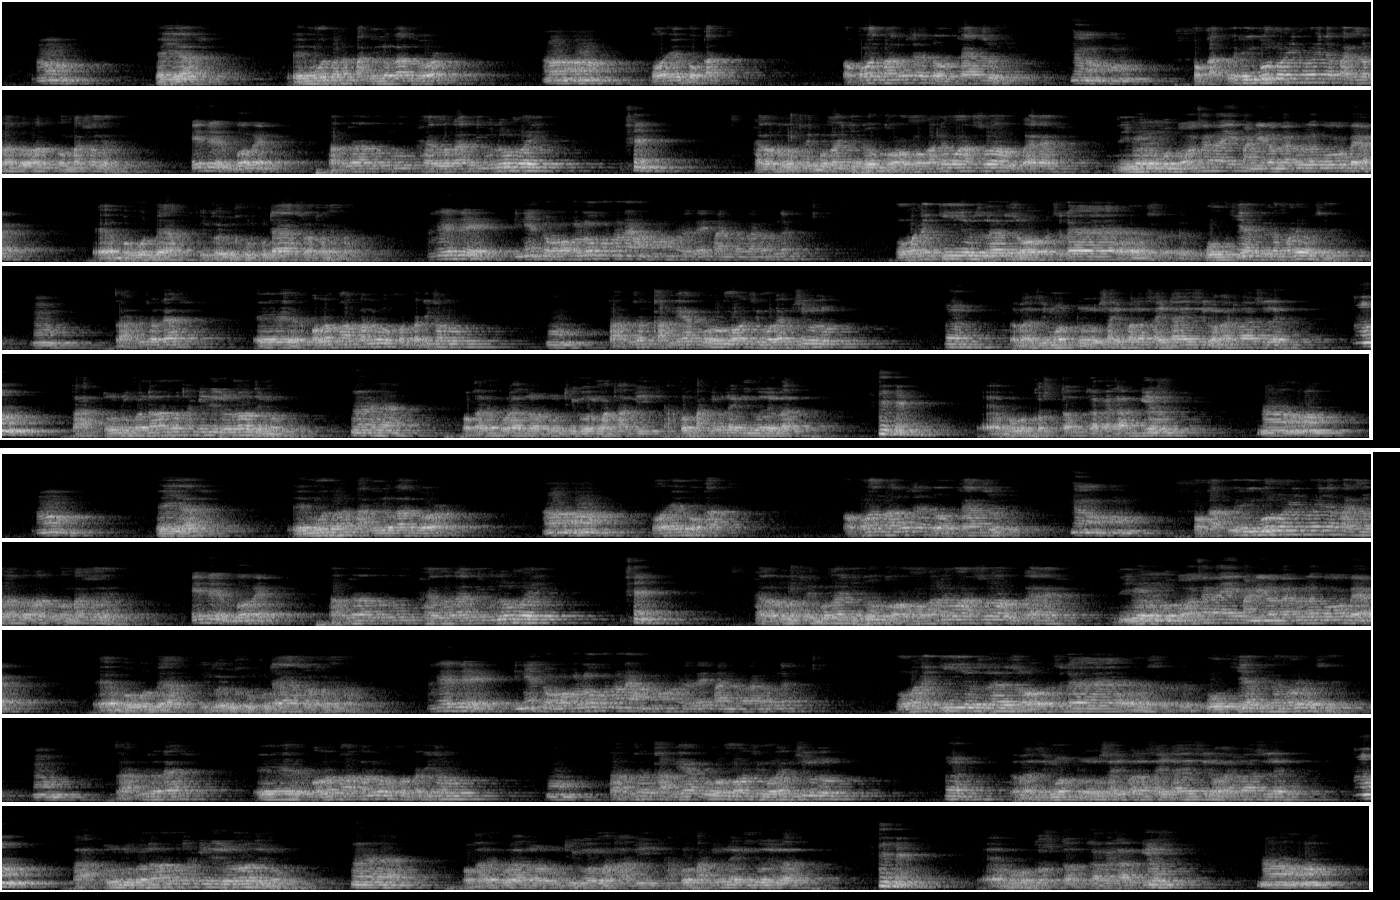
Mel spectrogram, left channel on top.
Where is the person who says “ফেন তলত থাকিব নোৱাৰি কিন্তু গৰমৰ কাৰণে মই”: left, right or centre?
Left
